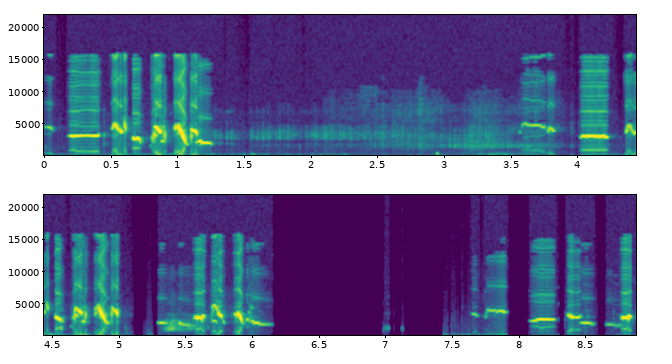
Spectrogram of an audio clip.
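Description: A small bird chirping in quick clusters of short, sharply falling chirps: about a second in, again around four to six seconds, and near the end, with silence between.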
